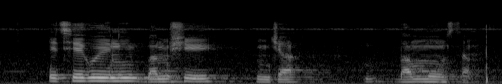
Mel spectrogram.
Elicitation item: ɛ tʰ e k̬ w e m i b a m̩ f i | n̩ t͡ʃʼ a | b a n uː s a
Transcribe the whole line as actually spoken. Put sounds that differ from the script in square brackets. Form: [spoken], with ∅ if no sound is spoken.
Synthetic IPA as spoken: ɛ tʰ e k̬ w e [n] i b a m̩ [ʃ] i | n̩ t͡ʃʼ a | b a [m] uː s a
